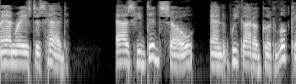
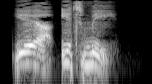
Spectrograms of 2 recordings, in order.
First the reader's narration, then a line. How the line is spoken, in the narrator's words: Boogie Fleischman growled in a voice that was far deeper and resonant than expected from such a small human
